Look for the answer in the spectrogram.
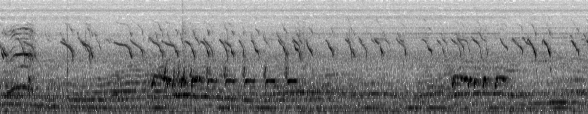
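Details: Morning zebra dove song on the Menoreh slopes as farmers have breakfast: rolling, trilled coo phrases twice, mid-clip and later, over a steady chorus of sharp downslurred chirps from other birds and low clucks.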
